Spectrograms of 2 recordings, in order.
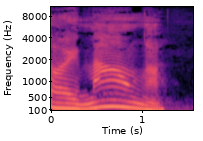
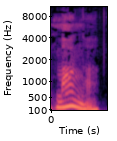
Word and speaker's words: maunga: They, you know, the AU is O, not owl. And so maunga, you know, it's just, it sounds, it's so twangy and it's so unnecessary. Maunga.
